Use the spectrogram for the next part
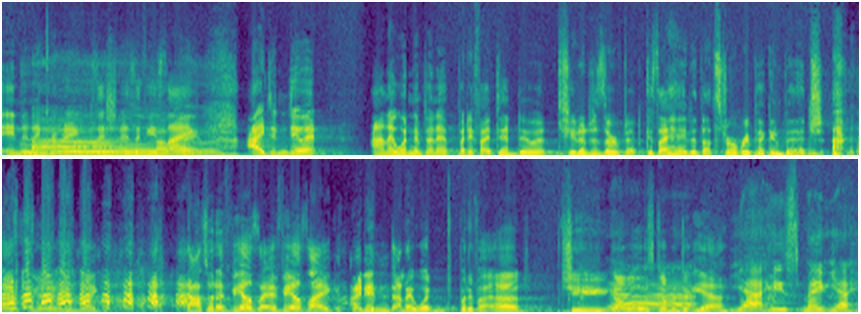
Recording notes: The Drunk Women are back in Edinburgh and already storming their Fringe run with sell out shows. In front of such a lovely audience. We hear from a member of the audience.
